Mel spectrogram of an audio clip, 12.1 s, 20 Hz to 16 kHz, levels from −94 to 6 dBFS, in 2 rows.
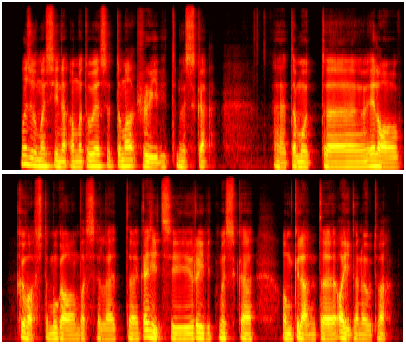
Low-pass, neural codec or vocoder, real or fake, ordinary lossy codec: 14.4 kHz; autoencoder, 48 kHz, 128 numbers a frame, DAC-VAE, trained on Japanese speech; fake; none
